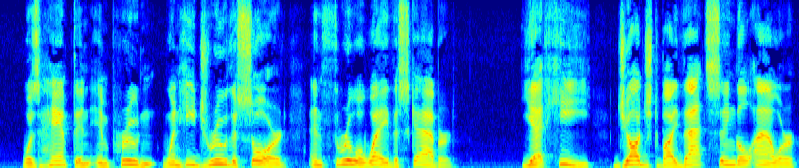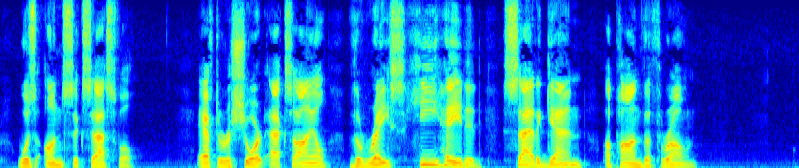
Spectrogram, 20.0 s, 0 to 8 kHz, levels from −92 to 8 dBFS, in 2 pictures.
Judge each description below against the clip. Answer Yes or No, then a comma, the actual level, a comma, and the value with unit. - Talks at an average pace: No, slow, 105 wpm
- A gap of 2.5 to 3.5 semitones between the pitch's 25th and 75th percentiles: No, average, 4.0 semitones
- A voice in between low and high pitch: Yes, medium, 155 Hz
